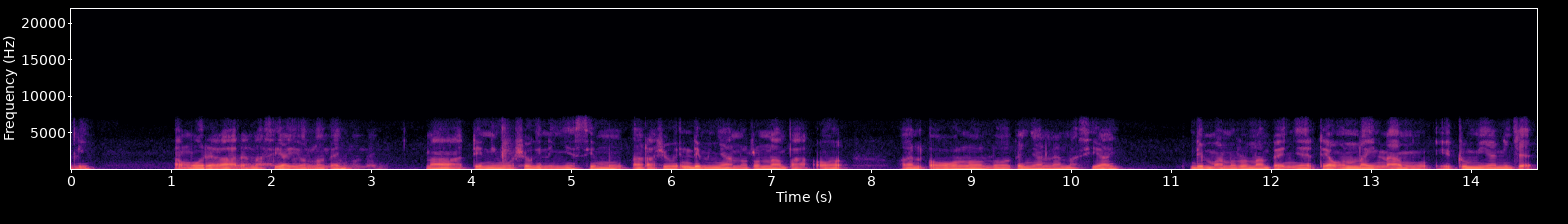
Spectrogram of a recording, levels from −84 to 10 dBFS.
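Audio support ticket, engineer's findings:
AMR comfort noise at 0.47–1.03 s, 3.49–3.55 s, 10.77–11.11 s and 11.13–11.19 s. Sender's voice activity detection declared silence and stopped speech frames (560, 60, 340 and 60 ms). Receiver synthesised background from a coarse level and spectrum estimate. Real room noise is swapped for a smooth, steady hiss that switches in and out.

Feedback echo between two devices, 1.21–3.21 s. Second device in the same room on the call; its loudspeaker output is re-captured by the other microphone. The local echo canceller does not model that path. Speech returns about every 0.4 s, each repeat thinner and more ringing, peaking at about 15 dB below the direct speech. AMR wideband (HD Voice) codec path audible as clean wideband speech at 23.85 kbit/s.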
